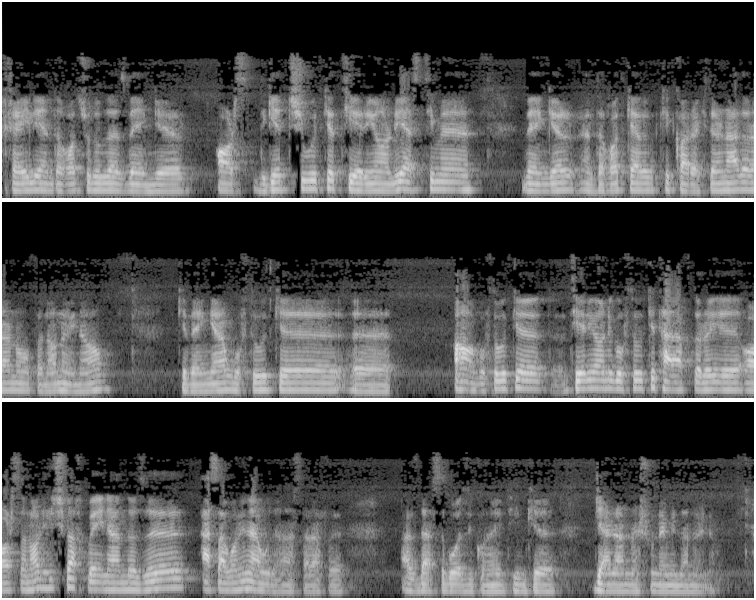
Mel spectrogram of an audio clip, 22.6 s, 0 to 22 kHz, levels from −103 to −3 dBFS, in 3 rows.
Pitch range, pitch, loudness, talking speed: 100-115 Hz, 110 Hz, -26 LUFS, 160 wpm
